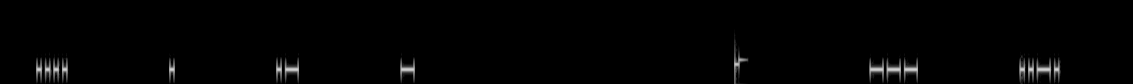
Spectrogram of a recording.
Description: Morse code, heard as a keyed tone, about 28 wpm, spaced as for 8 wpm, 700 Hz. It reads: HEAT OF
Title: 8x Character Spacing - Top 500 Words - 28wpm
